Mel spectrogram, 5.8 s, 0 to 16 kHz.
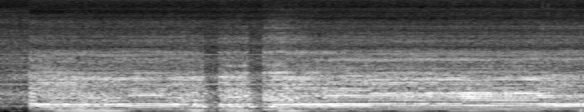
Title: ELEGOO Neptune 4 Pro 3D Printer , scratching plate and weird noise, printing issues and more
